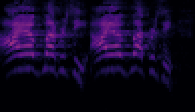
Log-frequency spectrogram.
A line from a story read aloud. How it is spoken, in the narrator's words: he had to shout out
